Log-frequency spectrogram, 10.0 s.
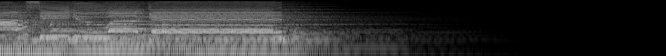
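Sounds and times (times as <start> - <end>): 
musical theater duet singing in English: 0.0 - 4.6.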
